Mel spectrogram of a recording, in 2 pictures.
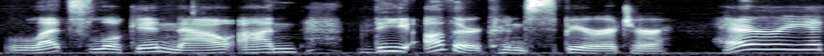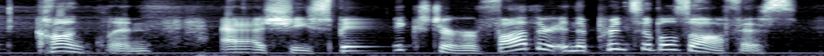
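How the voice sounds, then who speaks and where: A woman's voice: low voice, sing-song, unhurried. A woman announcer reading scripted narration and sponsor messages for a radio show.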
